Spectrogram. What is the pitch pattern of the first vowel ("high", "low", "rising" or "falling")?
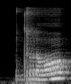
rising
